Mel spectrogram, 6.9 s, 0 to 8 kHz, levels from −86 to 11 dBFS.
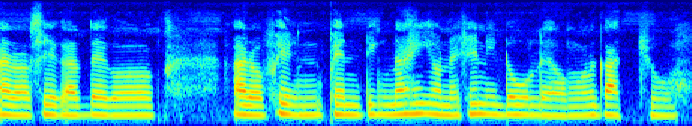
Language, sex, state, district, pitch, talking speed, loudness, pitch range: Chakma, female, Tripura, Unakoti, 180 Hz, 105 wpm, -21 LUFS, 170-185 Hz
